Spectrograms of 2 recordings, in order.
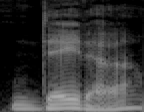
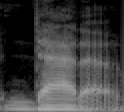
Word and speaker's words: data: It depends in part on whether you're speaking American or British English, but it's perfectly acceptable to use data, which is the American version that I usually use, or data, which is the British version.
